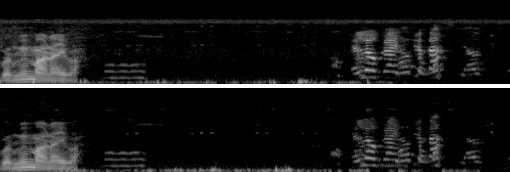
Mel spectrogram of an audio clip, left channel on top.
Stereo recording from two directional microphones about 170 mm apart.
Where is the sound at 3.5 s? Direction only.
45° right (ahead or behind).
